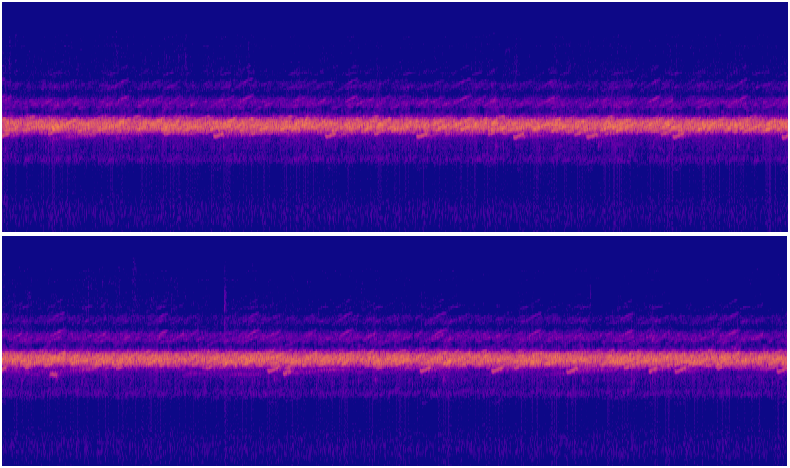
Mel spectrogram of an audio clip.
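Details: Massed spring peepers call in North Carolina, their piercing peeps blurring into a continuous bright tone with steady loudness, and occasional individual notes flickering just below it over quiet background rumble.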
